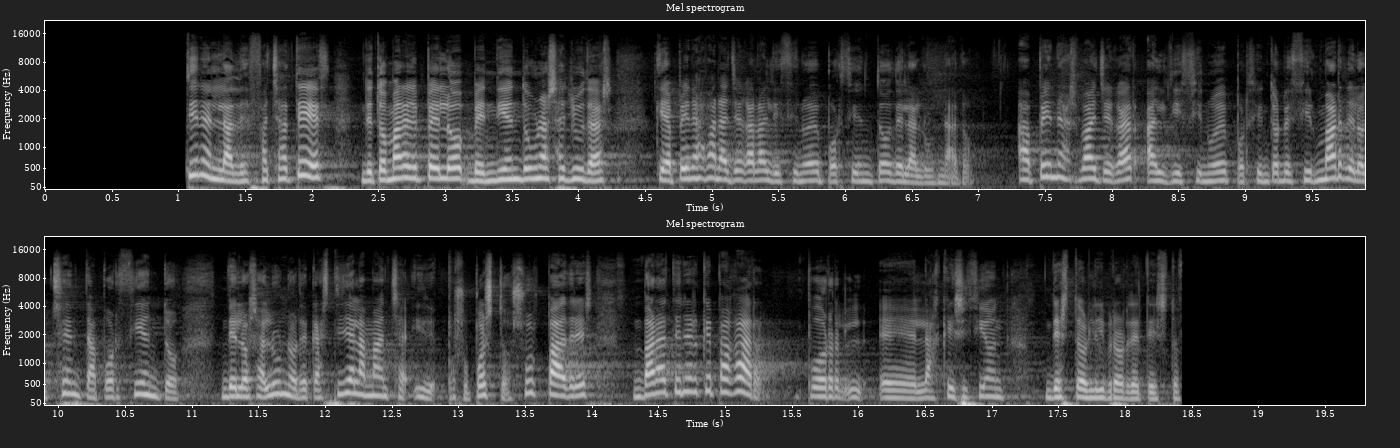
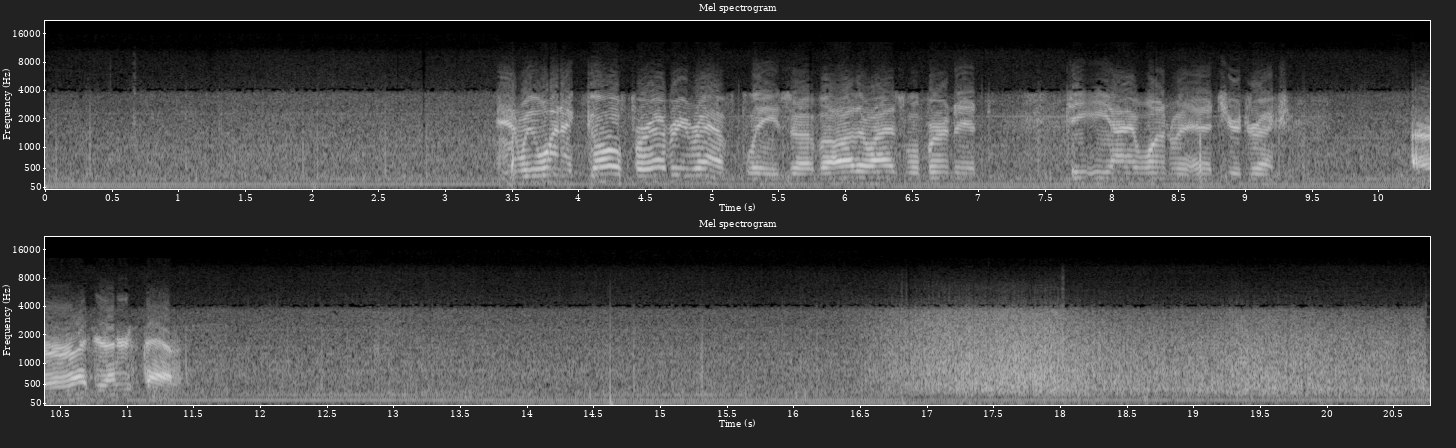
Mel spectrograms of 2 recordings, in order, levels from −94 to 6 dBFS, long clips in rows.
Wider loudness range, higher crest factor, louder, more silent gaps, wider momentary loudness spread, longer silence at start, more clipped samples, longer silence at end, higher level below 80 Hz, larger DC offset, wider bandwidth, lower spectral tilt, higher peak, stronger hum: second, 7 LU vs 15 LU; about the same, 18 dB vs 16 dB; second, -23 LUFS vs -20 LUFS; neither; second, 11 LU vs 18 LU; first, 1.05 s vs 0 s; neither; first, 1.4 s vs 0 s; about the same, -40 dBFS vs -44 dBFS; neither; first, 14.5 kHz vs 10.5 kHz; about the same, -5.5 dB/octave vs -5.5 dB/octave; about the same, -4 dBFS vs -6 dBFS; neither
